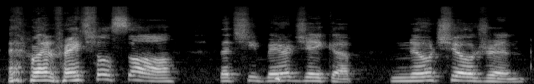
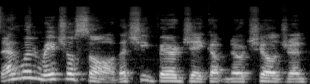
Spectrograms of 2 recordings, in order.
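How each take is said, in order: First: It is read flatly, without much emphasis. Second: It is read with strong, lively emphasis. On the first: The speaker calls it wrong. "I didn't read that with the good emphasis" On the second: The speaker calls it right. "with good emphasis"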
